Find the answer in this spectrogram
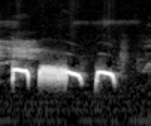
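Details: Morning coos of a decoy spotted dove luring wild birds: an arched note, a long rasping burr ending in a downslide, then a final arched coo, all low and hoarse.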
